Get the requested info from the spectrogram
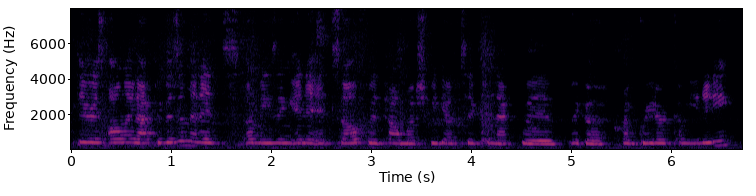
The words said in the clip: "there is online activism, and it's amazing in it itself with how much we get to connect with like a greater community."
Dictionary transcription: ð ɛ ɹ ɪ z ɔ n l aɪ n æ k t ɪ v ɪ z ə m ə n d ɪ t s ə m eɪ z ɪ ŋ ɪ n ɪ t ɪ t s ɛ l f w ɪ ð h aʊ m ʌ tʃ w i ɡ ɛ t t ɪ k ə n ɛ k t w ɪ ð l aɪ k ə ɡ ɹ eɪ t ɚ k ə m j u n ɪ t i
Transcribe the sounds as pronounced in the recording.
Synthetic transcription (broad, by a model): ð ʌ ɹ ɪ z ɔ n l aɪ n æ k t ɪ v ɪ z ə m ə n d ɪ t s ə m eɪ z ɪ ŋ ɪ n ɪ t ɪ t s ɛ l f w ɪ ð h aʊ m ʌ tʃ w i ɡ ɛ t t ɪ k ə n ɛ k t w ɪ ð l aɪ k ə ɡ ɹ eɪ t ɚ k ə m j u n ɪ t i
